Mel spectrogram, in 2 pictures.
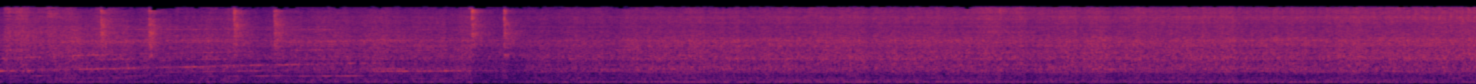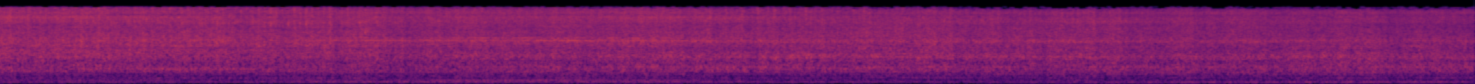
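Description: A train running, its drive giving a rising whine as it picks up speed in the first few seconds, with a few sharp clicks, then steady running noise.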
